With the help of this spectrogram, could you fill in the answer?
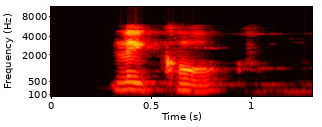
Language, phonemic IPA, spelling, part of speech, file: Marathi, /le.kʰək/, लेखक, noun, LL-Q1571 (mar)-लेखक.wav
- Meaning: writer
